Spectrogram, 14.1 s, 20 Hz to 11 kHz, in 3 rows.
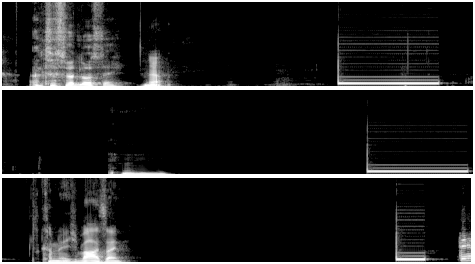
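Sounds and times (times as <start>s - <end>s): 
speech: 0.3s - 1.8s, 9.9s - 10.7s
electronic phone busy tone after rejected call: 3.4s - 4.5s, 8.4s - 9.4s, 13.4s - 13.8s.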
